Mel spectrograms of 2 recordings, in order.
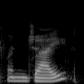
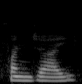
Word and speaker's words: fungi: about ferns lichens and fungi fungi fungi or fungi uh all these pronunciations are acceptable but before we discuss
